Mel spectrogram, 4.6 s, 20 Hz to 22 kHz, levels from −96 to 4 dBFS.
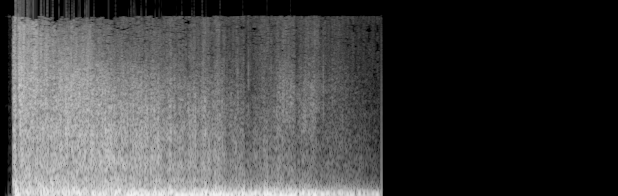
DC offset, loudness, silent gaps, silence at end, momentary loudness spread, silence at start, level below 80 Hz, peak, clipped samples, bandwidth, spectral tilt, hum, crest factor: under 0.1%; -11 LUFS; none; 1.8 s; 12 LU; 0.1 s; -12 dBFS; 0 dBFS; 0.4%; 16 kHz; -4.5 dB/octave; none; 10 dB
